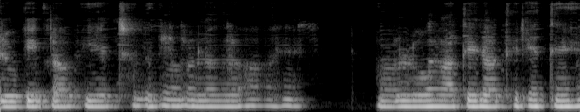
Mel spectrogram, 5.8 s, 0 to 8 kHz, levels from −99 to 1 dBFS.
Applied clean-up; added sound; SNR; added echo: neural mask model DeepFilterNet 3.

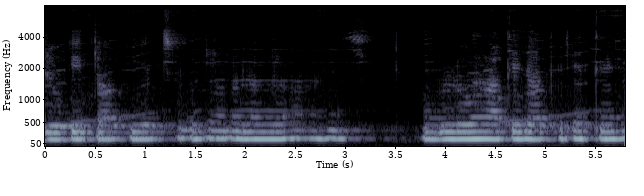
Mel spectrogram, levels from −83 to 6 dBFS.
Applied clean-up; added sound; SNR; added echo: neural separator model SepFormer DNS4.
